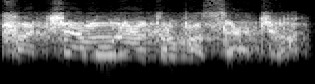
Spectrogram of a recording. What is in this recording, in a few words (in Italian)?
bomb failure, mood med, speech it; War Thunder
